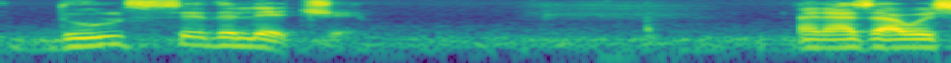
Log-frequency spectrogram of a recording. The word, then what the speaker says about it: dulce de leche: two totally different things if you pronounce it in spanish which is where it comes from it is that that part of the hispanic south american culture it's dulce de leche simple as that now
